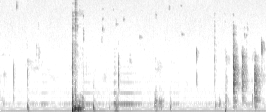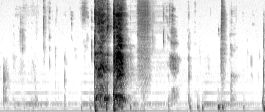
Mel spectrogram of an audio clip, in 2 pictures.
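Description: A single sharp cough from a person whose drink went down the wrong pipe, then after a quiet pause a loud, harsh burst of two or three quick coughs, with small throat-clearing sounds and clicks over a steady low hum.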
